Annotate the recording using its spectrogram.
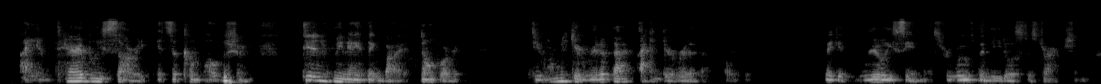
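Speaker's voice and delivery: soft whispering. Acting out someone in your car whispering an apology to the car: retelling a gentle whisper. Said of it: "leans over and just whispers to the car".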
